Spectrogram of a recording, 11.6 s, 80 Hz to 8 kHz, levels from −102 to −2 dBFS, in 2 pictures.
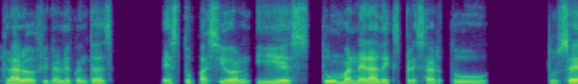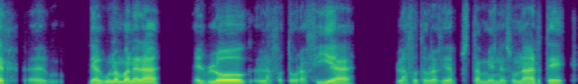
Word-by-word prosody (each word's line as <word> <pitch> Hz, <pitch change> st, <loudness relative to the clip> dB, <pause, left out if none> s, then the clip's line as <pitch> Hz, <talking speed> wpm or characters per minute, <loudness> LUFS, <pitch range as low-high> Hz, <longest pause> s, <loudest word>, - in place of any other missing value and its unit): Claro, 145 Hz, -4 st, +4 dB
a 120 Hz, -, -3 dB
final 130 Hz, +1 st, -5 dB
de 150 Hz, -, -1 dB
cuentas 145 Hz, -1 st, -3 dB, 0.5 s
es 120 Hz, -, -4 dB
tu 160 Hz, -, -4 dB
pasión 120 Hz, +5 st, 0 dB
y 110 Hz, -1 st, -3 dB
es 110 Hz, -1 st, 0 dB
tu 135 Hz, 0 st, +2 dB
manera 115 Hz, +1 st, +4 dB
de 120 Hz, -, +1 dB
expresar 110 Hz, 0 st, -4 dB
tu 115 Hz, -3 st, -5 dB, 0.6 s
tu 105 Hz, -, -10 dB
ser, 125 Hz, +3 st, +4 dB
em, 110 Hz, -1 st, -8 dB, 0.3 s
de 120 Hz, -, +1 dB
alguna 125 Hz, +4 st, +1 dB
manera 125 Hz, -2 st, +5 dB, 0.3 s
el -, -, -4 dB
blog, 120 Hz, +2 st, +8 dB
la 105 Hz, -1 st, -7 dB
fotografía. 120 Hz, +3 st, -1 dB, 0.4 s
La -, -, -6 dB
fotografía, 110 Hz, +1 st, -6 dB
pues, -, -, -16 dB
también 115 Hz, 0 st, -5 dB
es 110 Hz, +1 st, -8 dB
un 115 Hz, 0 st, -6 dB
arte, 115 Hz, -1 st, 0 dB
115 Hz, 165 wpm, -22 LUFS, 110-125 Hz, 0.6 s, blog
